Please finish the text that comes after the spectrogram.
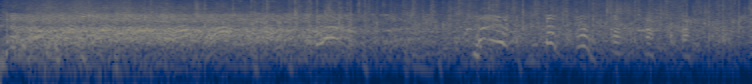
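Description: A television studio audience on a comedy panel show claps loudly at first, then the applause thins into scattered chuckles and laughter with a few voices breaking through.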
